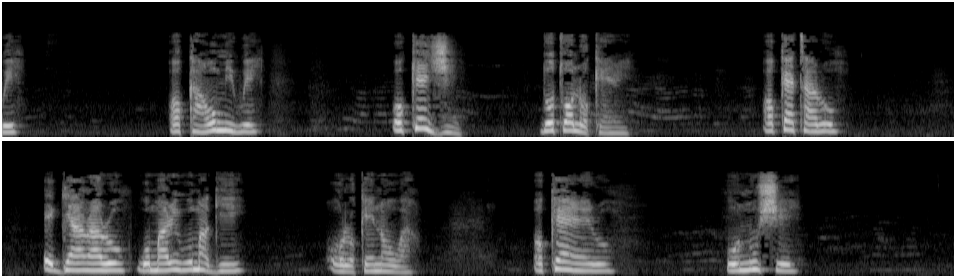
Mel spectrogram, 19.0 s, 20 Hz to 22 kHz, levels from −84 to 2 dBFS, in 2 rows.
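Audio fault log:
Throughout, MP3 compression. The speech has a watery, swirling quality, and nothing reaches above about 8.3 kHz. This points to a low bitrate, likely near 32 kbps. With so few bits, the encoder cuts the treble at a fixed point. It also drops weak frequency lines. Those lines flicker on and off between frames, which gives the swirl. S sounds turn metallic and chirpy. Consonant onsets lose their sharpness and smear.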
